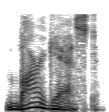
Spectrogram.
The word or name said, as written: barghest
